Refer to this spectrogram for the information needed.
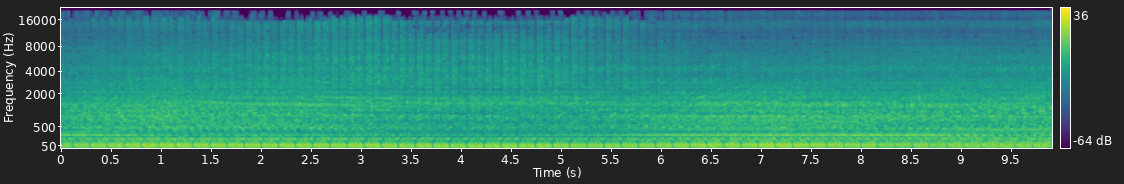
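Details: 12-valve Cummins converted to common rail, fired up again with fuel pump running: even, deep diesel clatter at a settled idle, about three beats a second with no stumbles; healthy-sounding engine.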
